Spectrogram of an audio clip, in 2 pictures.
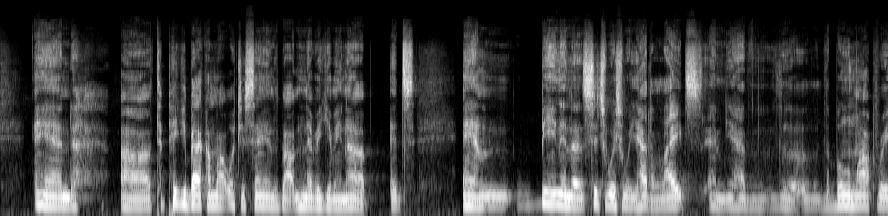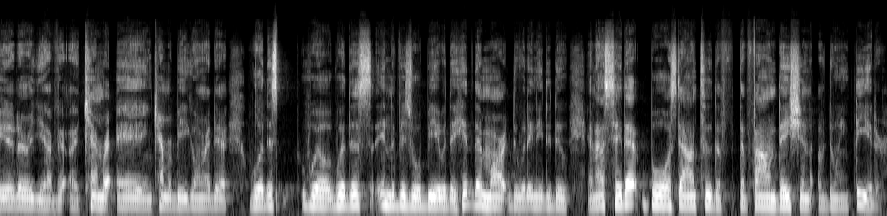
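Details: Adult male actor with a speech impediment, stuttering in conversation; he notes it happens when trying to remember things: stuttering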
